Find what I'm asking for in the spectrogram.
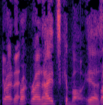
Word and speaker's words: Reinheitsgebot: Reinheitsgebot, yes.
